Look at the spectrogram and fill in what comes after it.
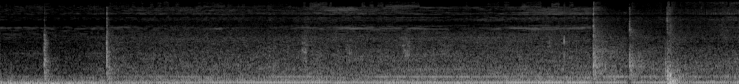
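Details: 1996 Jeep Cherokee Sport just after an oil change, cold, oil pressure about 40 psi; steady, even low drone with no knocks or ticks, a few stray clicks around; normal cold idle.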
